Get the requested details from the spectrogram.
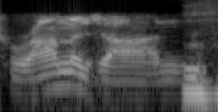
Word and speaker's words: Ramazan: And while it's called Ramadan in much of the world, that's an Arabic origin, it's pronounced Ramazan in Afghanistan and also Iran and other areas.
